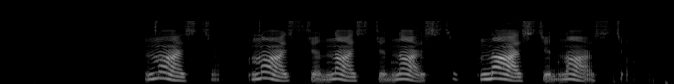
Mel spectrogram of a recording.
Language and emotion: Russian, neutral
